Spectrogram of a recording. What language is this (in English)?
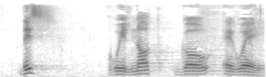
English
